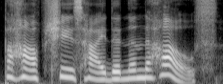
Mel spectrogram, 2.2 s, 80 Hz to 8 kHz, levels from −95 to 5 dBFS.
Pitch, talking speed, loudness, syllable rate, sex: 225 Hz, 190 wpm, -16 LUFS, 4.7 syllables/s, female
